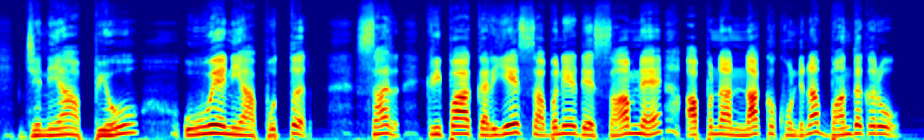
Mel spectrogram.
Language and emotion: Dogri, disgusted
